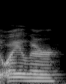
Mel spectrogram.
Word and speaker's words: Euler: It's like co she and Oiler.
